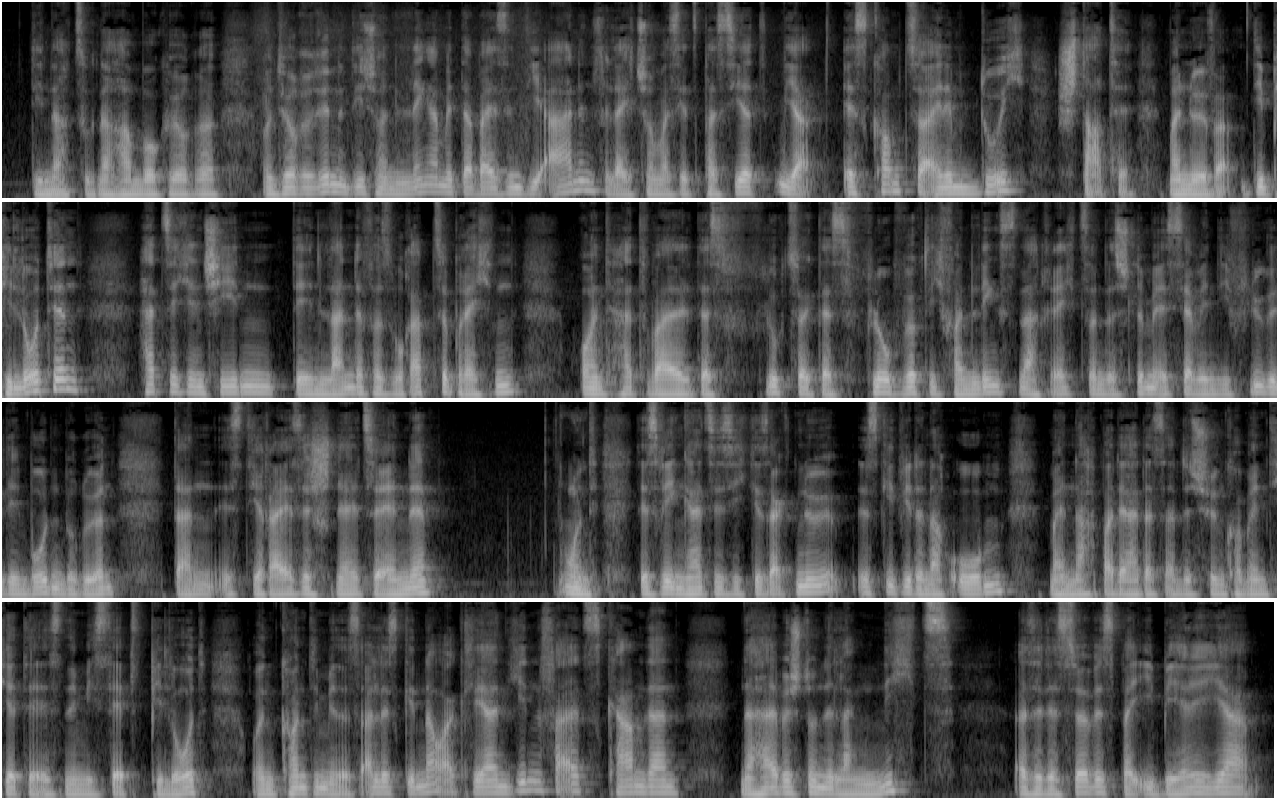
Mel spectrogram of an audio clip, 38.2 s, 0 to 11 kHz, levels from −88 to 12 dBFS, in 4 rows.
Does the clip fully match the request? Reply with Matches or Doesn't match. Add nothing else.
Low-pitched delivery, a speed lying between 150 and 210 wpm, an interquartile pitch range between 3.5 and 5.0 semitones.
Matches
